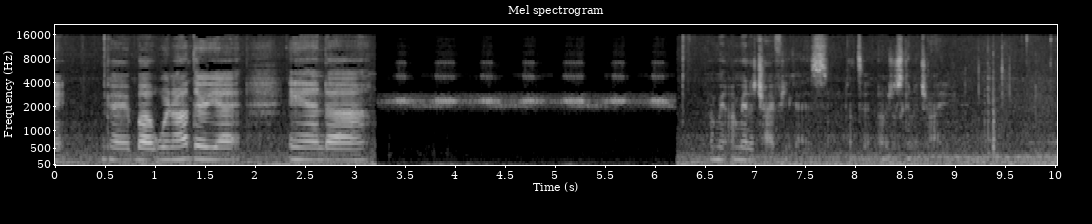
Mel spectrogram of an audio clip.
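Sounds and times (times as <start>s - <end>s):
crickets chirping: 3.2s - 6.2s.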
